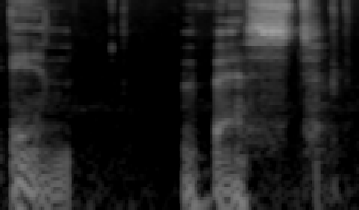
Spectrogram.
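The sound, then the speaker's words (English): Typing on a computer keyboard, a few faint clicks of keys heard between and under stretches of a person talking. “So can you hear me typing Northern?”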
